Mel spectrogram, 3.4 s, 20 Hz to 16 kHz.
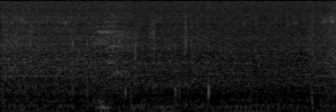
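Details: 2000 BMW 528i E39 six-cylinder after erasing codes (cylinder 2 misfire, P0340): quiet, steady low rumble with no stumble or skipped beats; idles smoothly and evenly.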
